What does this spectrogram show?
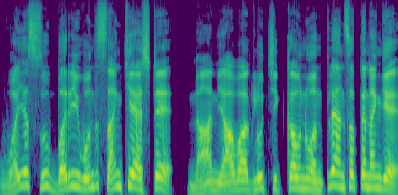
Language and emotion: Kannada, happy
